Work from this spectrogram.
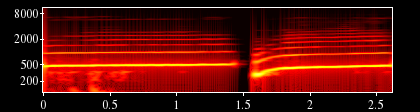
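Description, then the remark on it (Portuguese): A voice imitates a quietly ringing alarm with two long, steady humming tones: the first held flat, then a short pause, and the second scooping up into the same pitch. Fairly loud, with no speech. “E aí, com 40 minutos de sessão, eu vou colocar um, um alarme para tocar bem baixinho.”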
